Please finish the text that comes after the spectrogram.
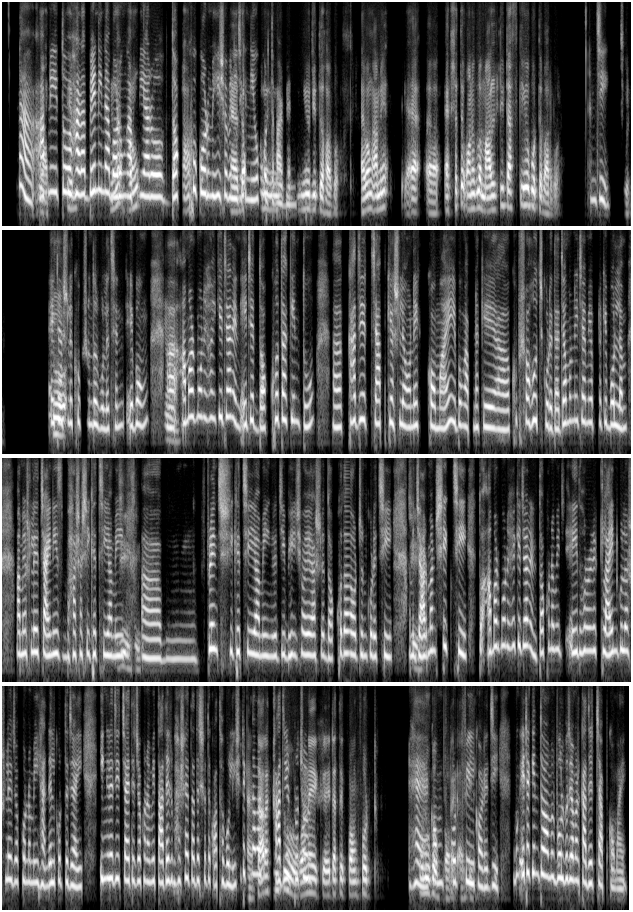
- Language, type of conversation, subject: Bengali, unstructured, আপনি কীভাবে নিজের কাজের দক্ষতা বাড়াতে পারেন?
- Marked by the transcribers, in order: tapping; "বিষয়ে" said as "ভিষয়ে"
